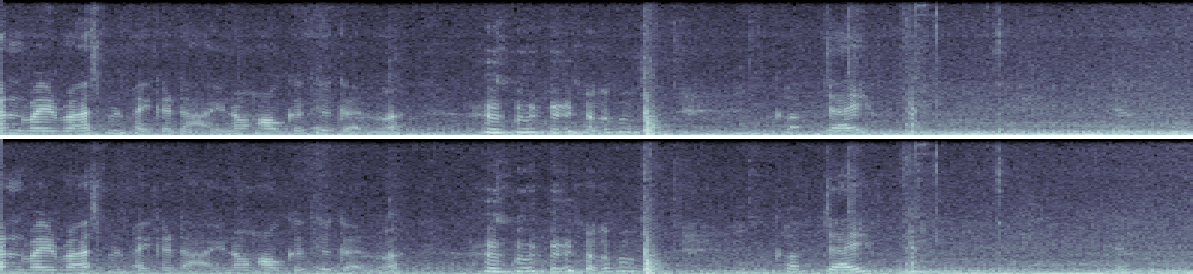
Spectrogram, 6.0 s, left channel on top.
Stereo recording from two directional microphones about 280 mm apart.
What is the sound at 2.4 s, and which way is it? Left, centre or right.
Speech, centre.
